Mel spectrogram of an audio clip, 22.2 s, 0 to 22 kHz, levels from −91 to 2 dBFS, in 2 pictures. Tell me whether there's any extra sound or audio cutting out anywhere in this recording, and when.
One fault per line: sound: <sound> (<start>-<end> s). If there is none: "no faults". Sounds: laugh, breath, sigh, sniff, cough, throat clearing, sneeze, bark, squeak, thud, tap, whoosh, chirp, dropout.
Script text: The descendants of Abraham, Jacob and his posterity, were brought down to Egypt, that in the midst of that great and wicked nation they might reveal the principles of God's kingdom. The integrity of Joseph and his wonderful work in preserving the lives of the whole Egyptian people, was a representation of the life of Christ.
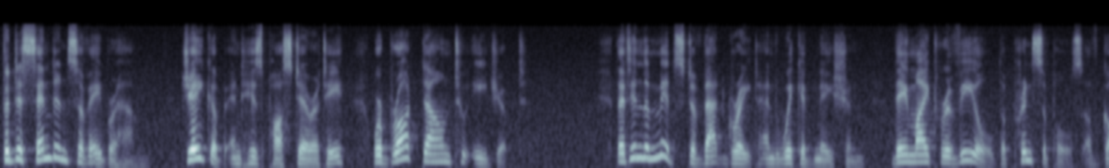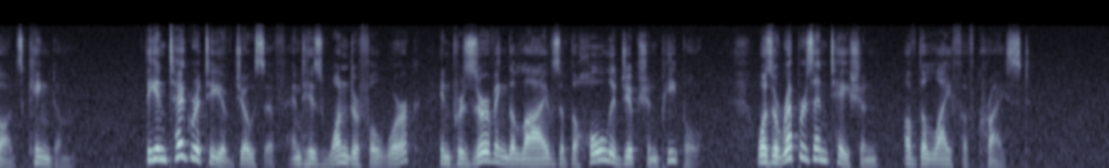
no faults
